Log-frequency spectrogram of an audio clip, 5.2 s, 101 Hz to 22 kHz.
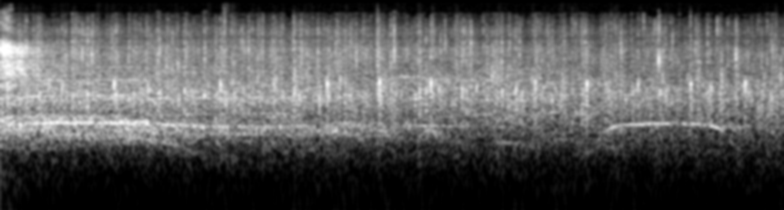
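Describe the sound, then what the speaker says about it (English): Crowd applause at the Canterbury Park Indian horse relays for a two-time champion, a distant, fairly faint wash of clapping that holds steady throughout, with an announcer's voice drifting over it. "a round of applause for a 2-time champion, Tissa Dimmitt"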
